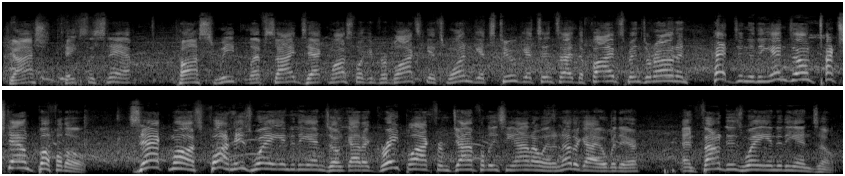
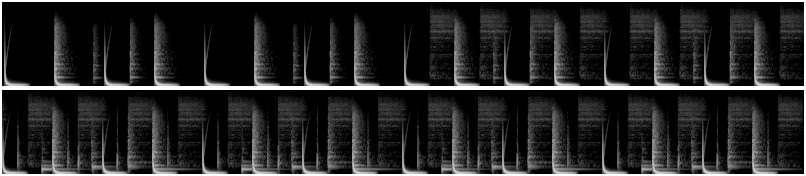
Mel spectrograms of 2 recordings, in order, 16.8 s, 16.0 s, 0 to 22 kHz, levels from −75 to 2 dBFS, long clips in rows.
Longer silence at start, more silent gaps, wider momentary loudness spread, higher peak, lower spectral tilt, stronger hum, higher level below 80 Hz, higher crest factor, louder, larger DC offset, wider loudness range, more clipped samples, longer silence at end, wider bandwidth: about the same, 0 s vs 0 s; second, none vs 0.28-0.52 s, 2.27-2.52 s; about the same, 8 LU vs 6 LU; second, -10 dBFS vs -4 dBFS; second, -2.5 dB/octave vs -6 dB/octave; neither; second, -70 dBFS vs -22 dBFS; about the same, 18 dB vs 16 dB; second, -27 LUFS vs -22 LUFS; neither; first, 4 LU vs 0 LU; neither; about the same, 0 s vs 0.1 s; second, 13.5 kHz vs 15.5 kHz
